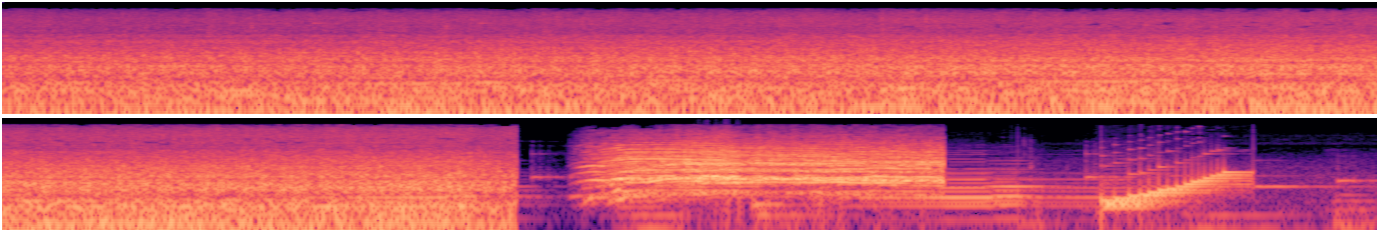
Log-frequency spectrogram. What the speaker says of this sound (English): Water tank fire truck.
